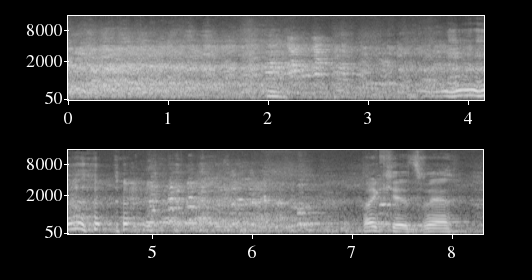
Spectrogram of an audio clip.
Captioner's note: audience laughing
